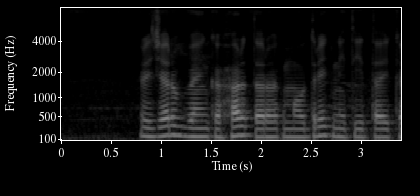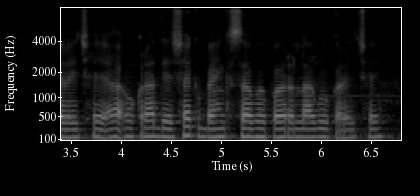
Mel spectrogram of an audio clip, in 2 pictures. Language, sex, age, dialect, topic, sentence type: Maithili, male, 36-40, Eastern / Thethi, banking, statement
